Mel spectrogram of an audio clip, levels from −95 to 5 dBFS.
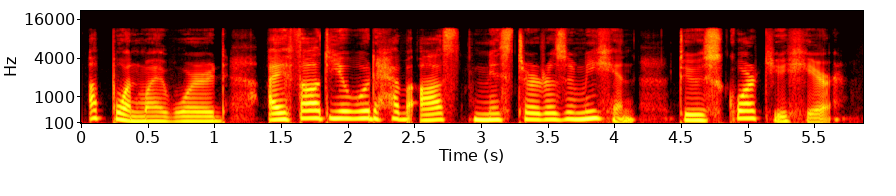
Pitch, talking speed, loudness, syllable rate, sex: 205 Hz, 155 wpm, -19 LUFS, 4.7 syllables/s, female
